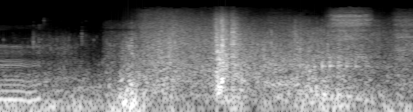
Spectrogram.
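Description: Water splashes and churns as something breaks through the surface.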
